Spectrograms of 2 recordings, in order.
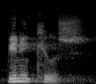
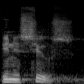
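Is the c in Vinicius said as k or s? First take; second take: k; s. First: The c is said as a k sound. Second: The c is said as an s sound. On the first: "C 발음이 키라고도 할 수도 있고" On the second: "C라고도 할 수도 있고"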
